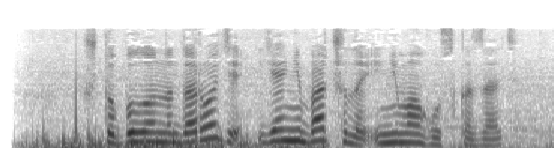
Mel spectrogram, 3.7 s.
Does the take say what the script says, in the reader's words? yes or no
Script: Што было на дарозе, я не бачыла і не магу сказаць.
yes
